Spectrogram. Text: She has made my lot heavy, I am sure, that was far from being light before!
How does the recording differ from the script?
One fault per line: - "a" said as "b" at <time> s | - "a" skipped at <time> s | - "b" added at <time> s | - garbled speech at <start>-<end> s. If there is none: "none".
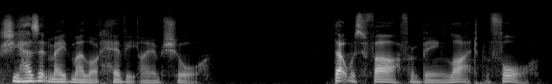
- "has" said as "hasn't" at 0.2 s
